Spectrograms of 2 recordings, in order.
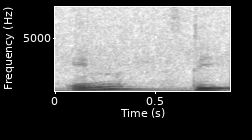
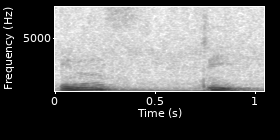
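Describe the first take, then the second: First: The word breaks before the s sound. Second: The word breaks after the s sound. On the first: The speaker calls it right. "ಇನ್ ಸ್ಟಿ ಹೇಳೋದು easy ತಾನೆ" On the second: The speaker calls it wrong. "Ins ಟಿ ಅಂತ ಹೇಳೋದ್ರ ಬದಲು"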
